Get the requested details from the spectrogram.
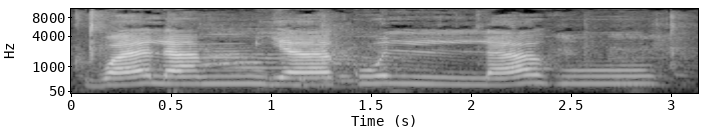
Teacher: اس میں نون کی بالکل واز نہیں ہے یہ نوز کے اندر نہیں جائے گا سو دس از ادغام without غنہ غنہ کے بغیر ہم ادغام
